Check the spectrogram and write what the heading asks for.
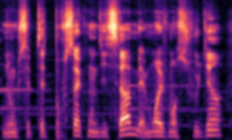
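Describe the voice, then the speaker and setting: A man chats casually to his viewers, pausing often and filling the gaps with hesitant sounds. His voice sits at an ordinary middle pitch. Faint music plays softly behind him. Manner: hesitant, many "euh" fillers. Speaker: YouTuber. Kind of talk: casual vlog talk to camera.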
